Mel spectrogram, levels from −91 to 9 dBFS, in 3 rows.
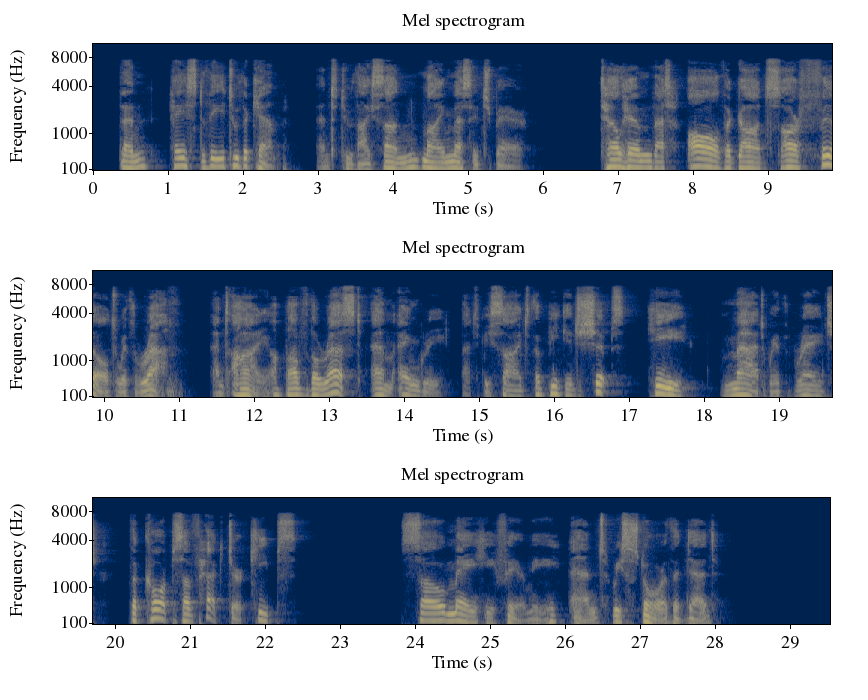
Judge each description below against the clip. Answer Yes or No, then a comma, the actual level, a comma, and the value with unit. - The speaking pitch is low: Yes, low, 120 Hz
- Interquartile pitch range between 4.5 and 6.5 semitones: Yes, wide, 5.4 semitones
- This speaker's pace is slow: Yes, slow, 110 wpm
